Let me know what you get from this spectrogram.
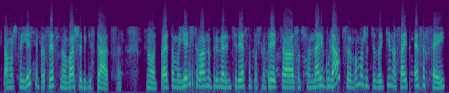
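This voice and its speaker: A woman's voice: on the high side, fast talker, no room sound. A woman working as a call-center operator on a phone call, explaining at length and insisting on her point. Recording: muffled phone line.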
